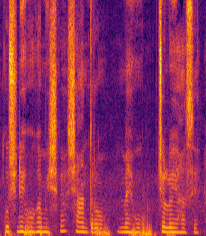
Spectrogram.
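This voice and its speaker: A woman voicing a protective young woman who calms and reassures a frightened friend, in a spoken love story. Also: mid-range voice, moderate pace, heavy background noise, natural voice. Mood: soothing. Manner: soothing, reassuring.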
